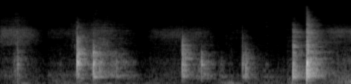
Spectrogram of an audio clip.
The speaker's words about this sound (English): Like I said, any pepper will do. Chop it up into little bits.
